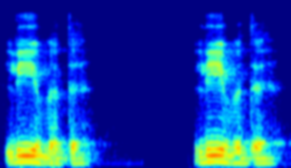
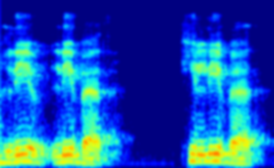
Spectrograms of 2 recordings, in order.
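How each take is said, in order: First: 'Lived' as livd, with a released D at the end; correct pronunciation demo. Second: 'lived' wrongly said in two syllables, liv-ed; common mispronunciation demo. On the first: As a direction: finish 'Lived' on a D, no E before it. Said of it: "con el sonido de D al final". ('Lived' bien pronunciado, con sonido de D al final) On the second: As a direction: sound the E in the ending of 'lived'. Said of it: "esto es un error muy común". ('lived' mal pronunciado, en dos sílabas: liv-ed) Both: Shown as a demonstration.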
